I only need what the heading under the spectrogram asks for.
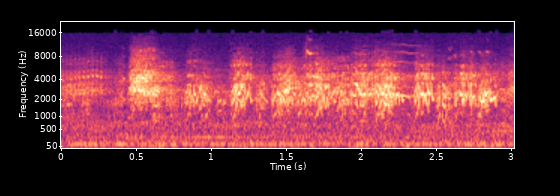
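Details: Grayish Baywings, icterids of open rural areas, woods, parks and gardens in south-central South America, chatter in a busy run of squeaky, bright notes, several birds overlapping in quick bursts about every half second.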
